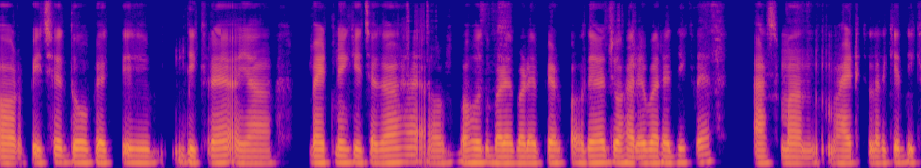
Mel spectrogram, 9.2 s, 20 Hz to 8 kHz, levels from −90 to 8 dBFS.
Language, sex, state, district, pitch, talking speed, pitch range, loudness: Hindi, male, Bihar, Gaya, 120 Hz, 180 wpm, 115-125 Hz, -24 LUFS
